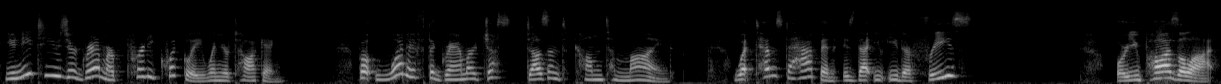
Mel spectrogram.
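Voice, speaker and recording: Animated, high-voiced woman teaching. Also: measured pace. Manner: clear, explanatory, addresses learners directly. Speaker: English teacher. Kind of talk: instructional lesson to camera or listeners.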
